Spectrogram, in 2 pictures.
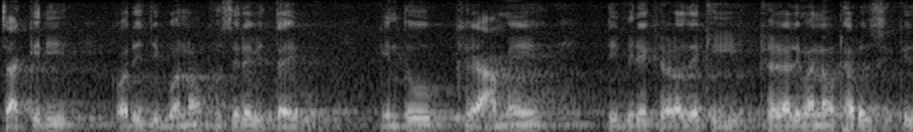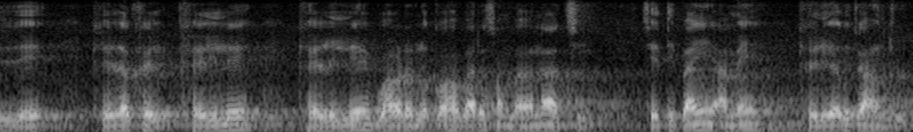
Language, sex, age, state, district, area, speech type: Odia, male, 18-30, Odisha, Nayagarh, rural, spontaneous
